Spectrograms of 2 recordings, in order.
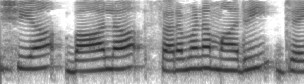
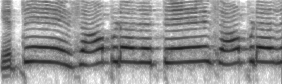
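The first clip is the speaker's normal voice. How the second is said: urgent calling out; 4 semitones higher than usual. Acted. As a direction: cry out to stop her. Urgently stops aunt from eating. (பதற்றத்தோடு கூவுதல்)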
